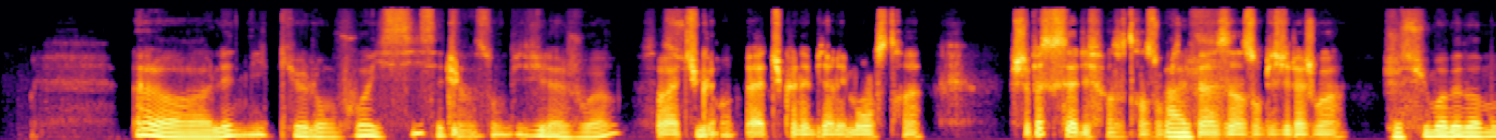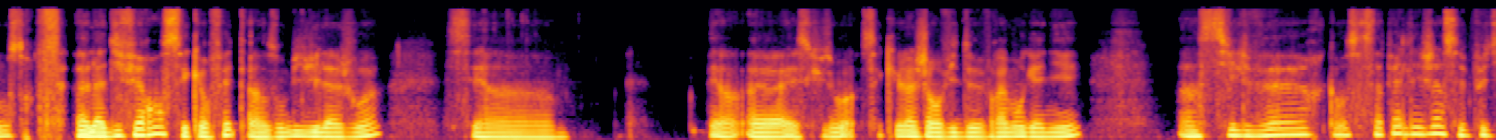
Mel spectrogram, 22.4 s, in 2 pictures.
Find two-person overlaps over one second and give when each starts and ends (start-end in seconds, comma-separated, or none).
none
